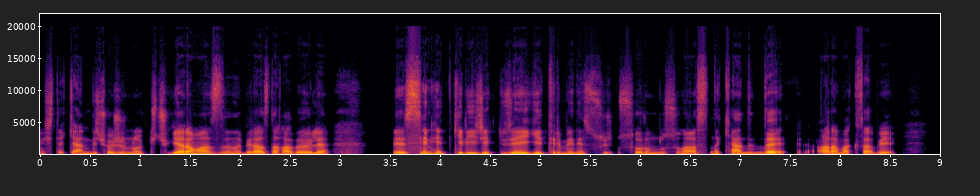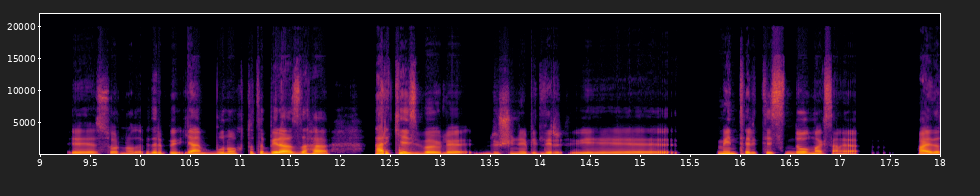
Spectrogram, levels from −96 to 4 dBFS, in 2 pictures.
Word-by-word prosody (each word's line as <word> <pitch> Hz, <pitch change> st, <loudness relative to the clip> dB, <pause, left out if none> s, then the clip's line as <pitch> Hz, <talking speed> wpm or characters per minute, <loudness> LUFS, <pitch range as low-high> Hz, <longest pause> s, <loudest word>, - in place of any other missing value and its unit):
işte, -, -, -12 dB
kendi 105 Hz, +1 st, -3 dB
çocuğunun 110 Hz, +1 st, -4 dB
o 105 Hz, -, -6 dB
küçük 120 Hz, -, -13 dB
yaramazlığını 105 Hz, -1 st, +4 dB
biraz 105 Hz, -1 st, +3 dB
daha, 105 Hz, 0 st, +1 dB
böyle, 105 Hz, +1 st, +1 dB, 0.6 s
eee, 100 Hz, -1 st, +3 dB
seni 110 Hz, +5 st, +1 dB
etkileyecek 115 Hz, +2 st, -1 dB
düzeye 110 Hz, +1 st, +4 dB
getirmenin 115 Hz, +3 st, -2 dB
suç 125 Hz, -6 st, -11 dB
sorumlusunu 120 Hz, +7 st, -5 dB
aslında 155 Hz, +5 st, -3 dB
kendinde 140 Hz, 0 st, +4 dB, 0.3 s
aramak 110 Hz, +6 st, +1 dB
da 90 Hz, -1 st, 0 dB
bir, 95 Hz, -2 st, -2 dB, 0.8 s
eee, 95 Hz, 0 st, -2 dB
sorun 100 Hz, +1 st, -7 dB
olabilir. 195 Hz, -, -4 dB
Bu -, -, -1 dB
Yani, 135 Hz, +1 st, +2 dB
bu 170 Hz, -, -1 dB
noktada 165 Hz, -3 st, -3 dB
biraz 145 Hz, 0 st, +8 dB
daha 155 Hz, +2 st, +3 dB, 0.4 s
"Herkes 155 Hz, -, +4 dB
böyle 105 Hz, -2 st, +1 dB, 0.2 s
düşünebilir." 100 Hz, -3 st, -6 dB
eee, 90 Hz, -2 st, -4 dB, 0.5 s
mentalitesinde 120 Hz, +5 st, -2 dB
olmak 115 Hz, -, +1 dB
sana -, -, -5 dB, 0.6 s
fayda 95 Hz, -1 st, +5 dB
110 Hz, 125 wpm, -25 LUFS, 105-135 Hz, 0.8 s, biraz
